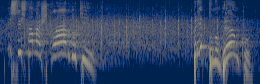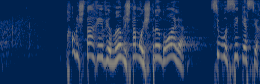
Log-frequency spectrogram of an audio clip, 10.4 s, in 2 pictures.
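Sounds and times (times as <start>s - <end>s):
audience applauding: 0.0s - 6.2s
speech: 0.2s - 2.1s, 4.0s - 5.2s, 6.7s - 10.3s.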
